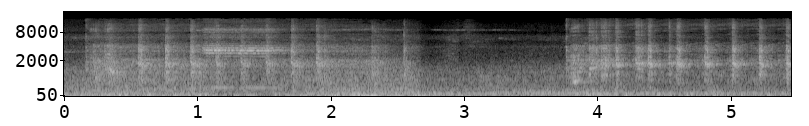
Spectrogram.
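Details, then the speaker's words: Bajaj Pulsar with indicators and lights working; starter whirs in quick bursts with short pauses but the engine never catches; crank no-start, no current coming through, no spark. "तो guys star नहीं हो रहा है हर हाल में नहीं हो रहा है"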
